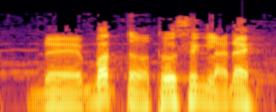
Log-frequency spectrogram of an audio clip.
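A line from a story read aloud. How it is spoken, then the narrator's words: Cold, commanding. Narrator (Vietnamese): Tổng quản Khâu Đại Khí giọng lạnh lùng nói như ra lệnh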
